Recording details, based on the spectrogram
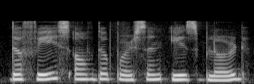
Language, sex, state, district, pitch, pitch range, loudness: English, female, Assam, Kamrup Metropolitan, 230 Hz, 215-240 Hz, -14 LUFS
